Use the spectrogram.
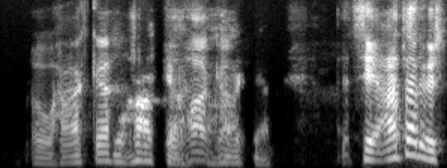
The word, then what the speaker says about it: Oaxaca: Ed, pronounce those names for us that Zach said. Yes. Conspiradores de Querétaro, sorry. Guerreros de Oaxaca. Oaxaca.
